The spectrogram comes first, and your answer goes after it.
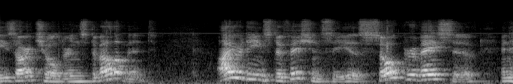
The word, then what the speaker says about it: iodine: YouTube by the way iodine is pronounced iodine to rhyme with Florine chlorine and bromine in case you want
